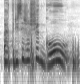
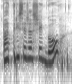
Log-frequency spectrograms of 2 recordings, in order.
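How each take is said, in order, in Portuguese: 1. É dito com um tom de medo. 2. É dito com um tom de surpresa. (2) "Quando está com surpresa"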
